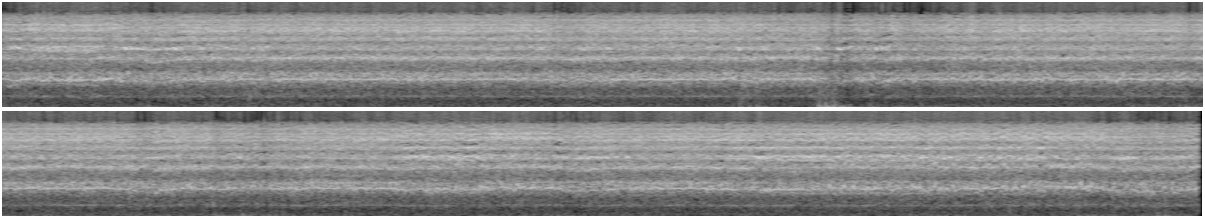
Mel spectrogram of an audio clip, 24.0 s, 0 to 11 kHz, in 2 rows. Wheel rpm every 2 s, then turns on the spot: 210, 230, 230, 230, 230, 230, 230, 230, 220, 220, 210, 210.
none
